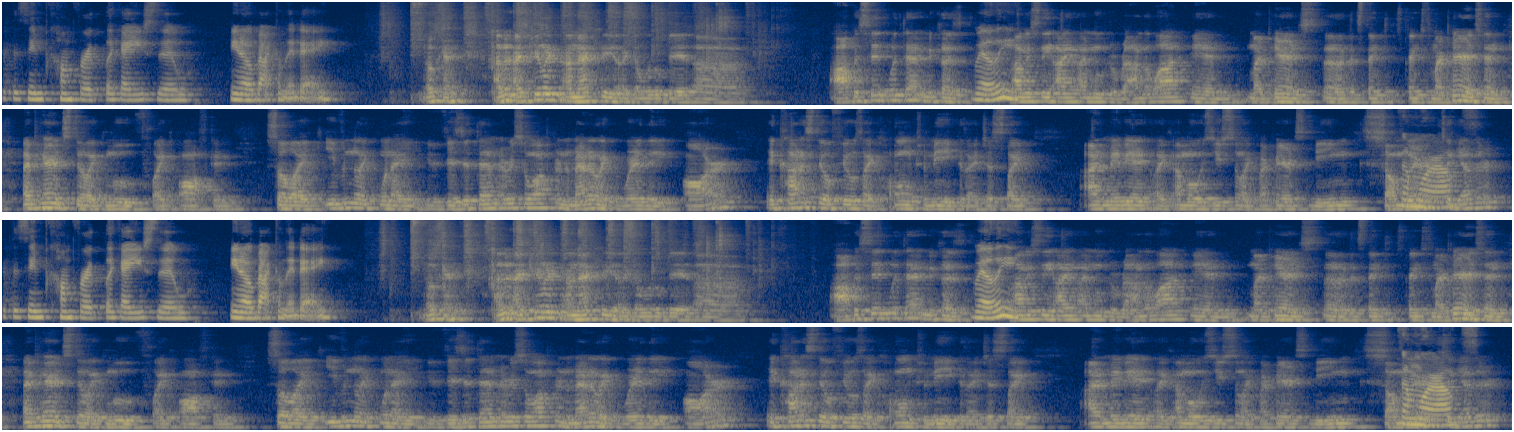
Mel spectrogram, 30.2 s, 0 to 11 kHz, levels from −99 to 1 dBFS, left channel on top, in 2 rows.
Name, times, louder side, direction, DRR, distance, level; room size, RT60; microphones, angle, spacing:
voice 1, 0.0-1.9 2.3-3.3 9.7-10.2 29.1-29.6, right 3 dB, 30° right, 8 dB, 0.7 m, -30 dB
Domestic sounds home sounds, 3.8-7.7 8.6-8.8, right 3 dB, 10° right, 4.6 m, -46 dB
voice 2, 4.2-7.4 8.3-9.6 10.1-13.8 14.1-17.4 17.8-22.4 22.7-25.3 25.9-30.0, left 1 dB, 50° left, 1 dB, 3.0 m, -34 dB
14.5 x 8.4 x 5.5 m, 0.64 s
head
